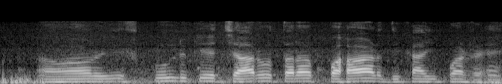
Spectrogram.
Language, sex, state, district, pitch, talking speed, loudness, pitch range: Hindi, male, Bihar, Katihar, 130 Hz, 105 wpm, -19 LUFS, 120-140 Hz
